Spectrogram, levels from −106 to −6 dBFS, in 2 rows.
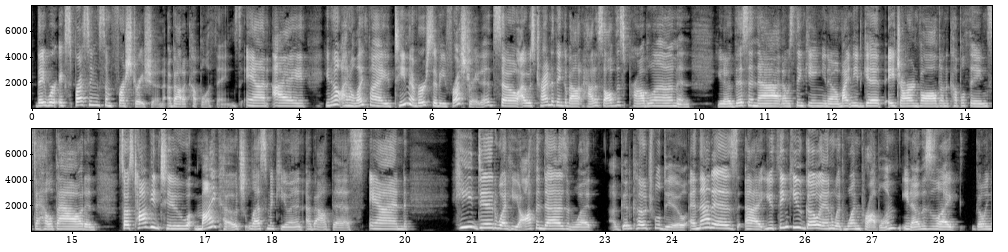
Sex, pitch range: female, 200-260 Hz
